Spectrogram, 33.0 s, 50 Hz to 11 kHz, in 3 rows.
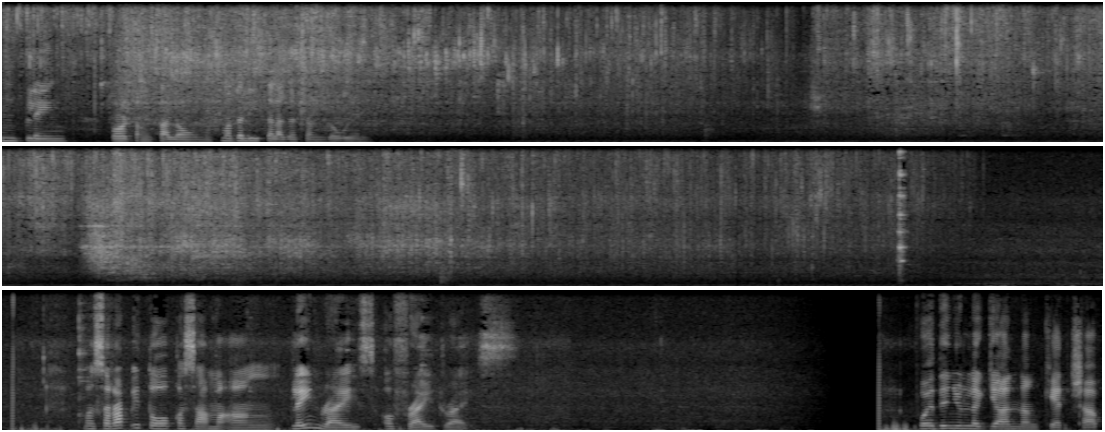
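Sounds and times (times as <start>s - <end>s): omelette sizzling in oil: 0.0s - 20.4s.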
